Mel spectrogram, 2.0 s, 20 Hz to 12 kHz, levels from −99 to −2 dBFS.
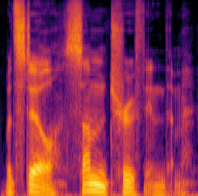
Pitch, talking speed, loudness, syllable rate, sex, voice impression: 95 Hz, 150 wpm, -17 LUFS, 3.4 syllables/s, male, very masculine, very adult-like, middle-aged, very thick, slightly relaxed, slightly powerful, slightly dark, hard, very clear, slightly fluent, very cool, intellectual, very sincere, very calm, friendly, very reassuring, slightly unique, elegant, slightly wild, slightly lively, slightly kind, slightly modest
